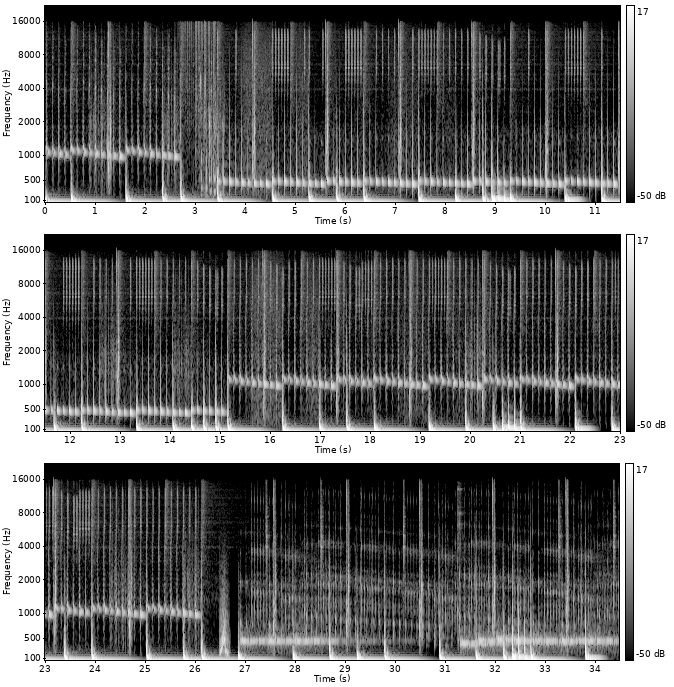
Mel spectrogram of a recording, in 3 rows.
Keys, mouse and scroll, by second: 1.4 click, 3.6 right click, 4.3 alt+middle click, 4.8 alt+right click, 6.0-7.7 right drag, 7.7 alt+right click, 8.3 right click, 9.0 click, 9.3 alt+click, 10.3 alt+middle click, 10.9 alt+click, 13.9 alt+right click, 14.2 alt+click, 15.1 alt+middle click, 15.5 alt+right click, 16.0 alt+click, 16.7-18.0 drag, 18.6 space, 19.5-21.2 scroll down 1, 21.3 w, 23.1 click, 23.6 alt+middle click, 24.5-27.7 drag, 28.5-28.9 scroll down 1, 30.9-31.3 scroll up 1, 31.3-33.1 drag, 33.1-34.4 drag.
